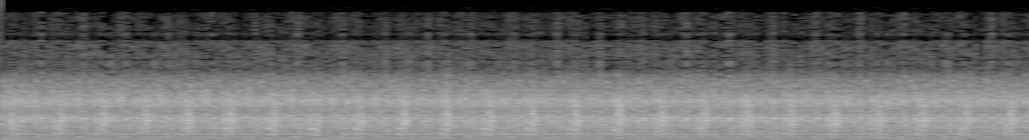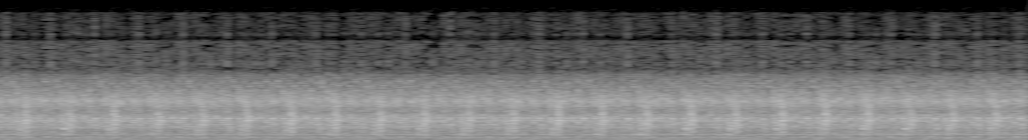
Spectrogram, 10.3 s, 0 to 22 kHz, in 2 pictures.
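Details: 2001 BMW E38 740i at steady idle after VANOS rebuild: light ticking about two a second, not quite even, from the top of the engine; no codes, cause unclear.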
